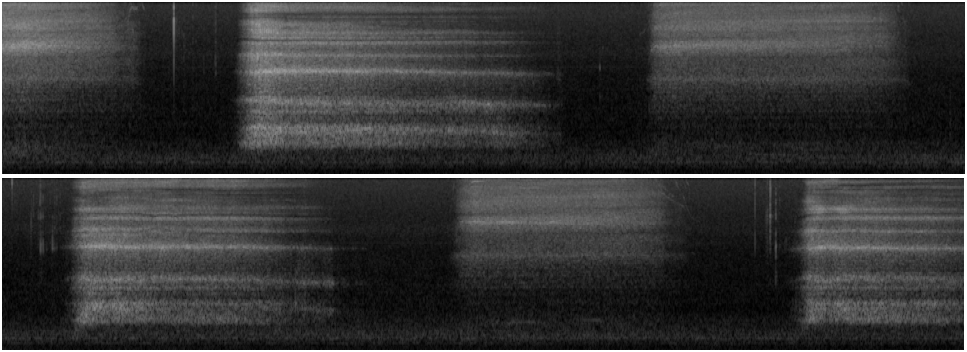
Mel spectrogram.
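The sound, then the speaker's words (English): Three slow, deep breaths drawn in through the nose. Each is a loud, airy inhale lasting a few seconds, followed by a longer, softer exhale, with no talking. “And as we take three breaths together, we'll sink into that oneness. In through the nose.”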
